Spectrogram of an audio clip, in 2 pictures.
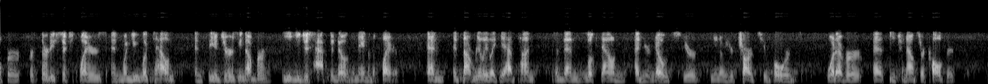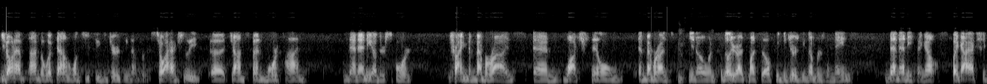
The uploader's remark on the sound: Calls in Live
